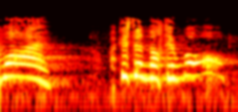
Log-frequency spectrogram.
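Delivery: high, pleading protest; Pilate pleading. Acted. Pilate pleading with the crowd, high protest. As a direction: beg the crowd to reconsider.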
